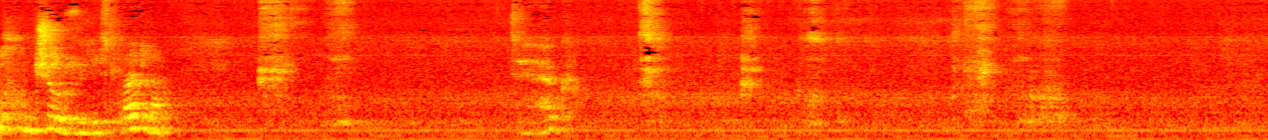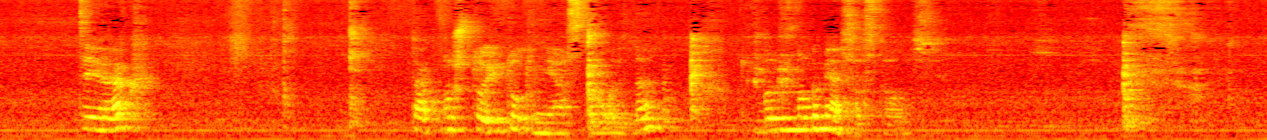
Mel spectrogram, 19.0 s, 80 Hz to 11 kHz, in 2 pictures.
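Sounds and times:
fork scraping frying pan: 1.9s - 2.8s, 4.8s - 6.4s, 7.1s - 8.1s, 18.0s - 18.7s.

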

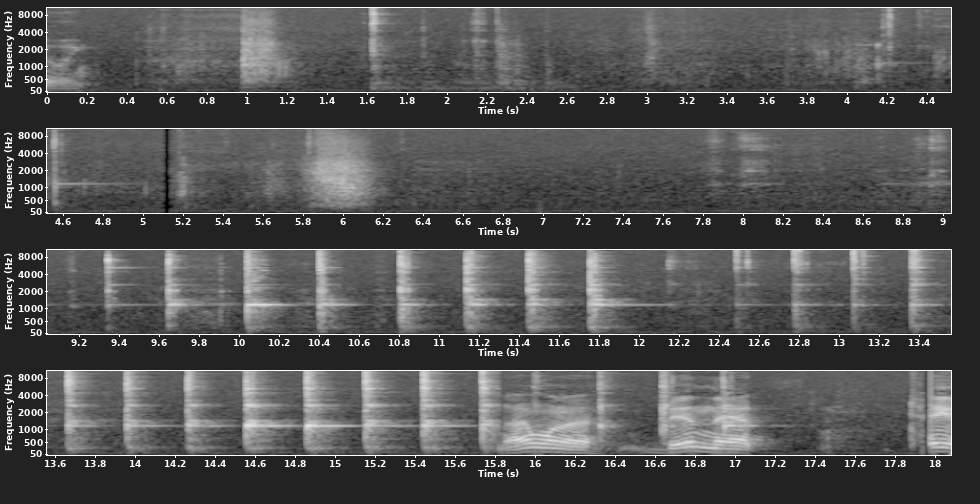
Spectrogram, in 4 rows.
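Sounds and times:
hammer striking hot steel on anvil: 1.6s - 2.6s, 9.0s - 17.3s.

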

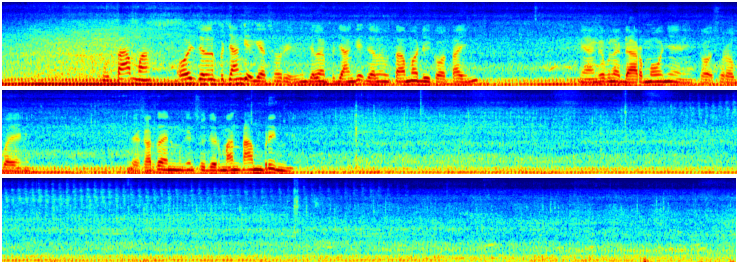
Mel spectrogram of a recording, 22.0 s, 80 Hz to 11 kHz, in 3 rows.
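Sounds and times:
bicycle tyre noise on road: 0.0s - 22.0s
rushing wind: 0.0s - 22.0s.

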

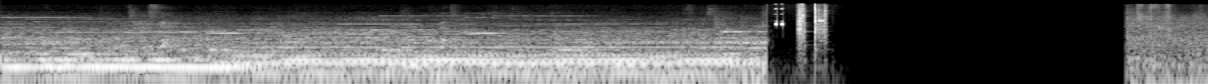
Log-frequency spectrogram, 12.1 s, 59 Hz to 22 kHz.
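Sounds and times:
ambient organ-like music: 0.0s - 7.7s
camera shutter click: 7.7s - 8.4s.

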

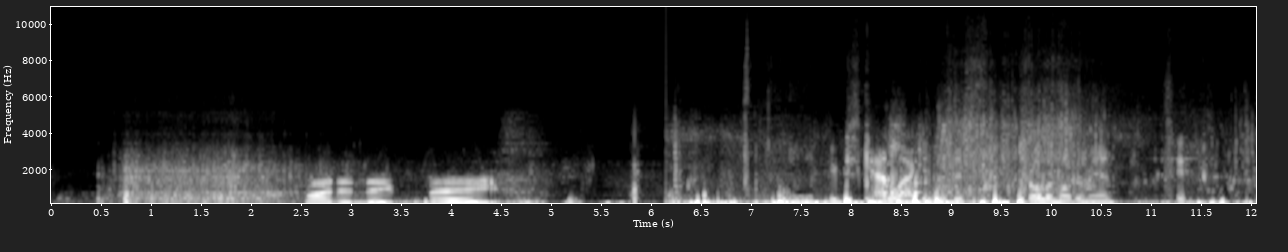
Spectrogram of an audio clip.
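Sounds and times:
wind rumble on microphone: 4.5s - 12.0s.

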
